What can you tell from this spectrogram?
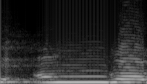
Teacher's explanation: इसका जब हम उच्चारण करते हैं तो इसका उच्चारण होता है मुख से और नाक से। अनु यानी मुख नासिक यानी नाक। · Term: पंचमाक्षर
